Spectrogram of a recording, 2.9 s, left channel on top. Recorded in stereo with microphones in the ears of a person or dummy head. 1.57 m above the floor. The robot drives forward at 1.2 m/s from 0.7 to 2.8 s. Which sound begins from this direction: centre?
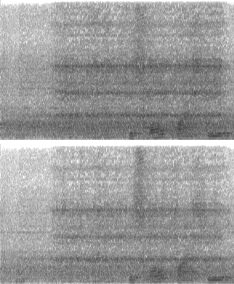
A man speaking, at 1.6 s.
